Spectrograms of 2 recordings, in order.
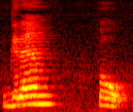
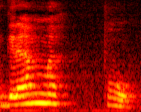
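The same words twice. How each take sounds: No difference in how they are said.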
